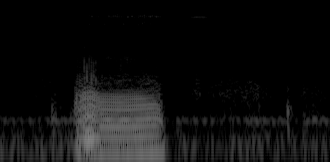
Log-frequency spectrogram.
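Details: Sleeping pug giving one strong, buzzing snore lasting almost a second, then quiet breathing with a faint snort.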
